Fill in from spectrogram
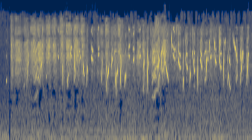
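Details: European goldfinch mating song, said to bring the female into mating posture: a sustained, lively stream of fast, liquid twittering and trilled high notes, growing denser toward the end.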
